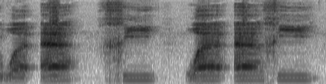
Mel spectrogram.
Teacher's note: Dia bunyi khi, bukan bunyi khoy, bukan bunyi khui, bukan.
